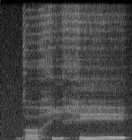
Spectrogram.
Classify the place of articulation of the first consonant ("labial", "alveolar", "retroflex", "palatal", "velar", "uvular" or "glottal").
velar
